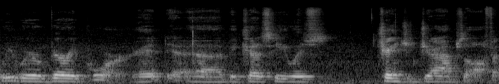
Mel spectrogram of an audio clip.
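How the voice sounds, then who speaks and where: The American-accented speech carries audible room echo and noticeable background noise. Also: man. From US Midwest, Chicago southwest side. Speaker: interviewee recounting his life. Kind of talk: casual life-story interview. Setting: at home. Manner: halting, with many fillers and repetitions.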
